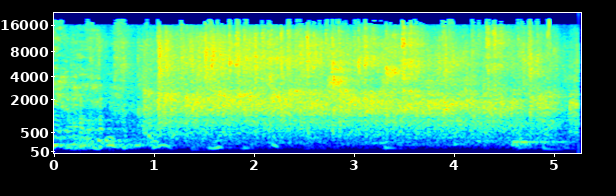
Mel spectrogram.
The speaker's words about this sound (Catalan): no puc aplaudir perquè estic davant d'un micro que m'han dit que és hipersensible, però aplaudir.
